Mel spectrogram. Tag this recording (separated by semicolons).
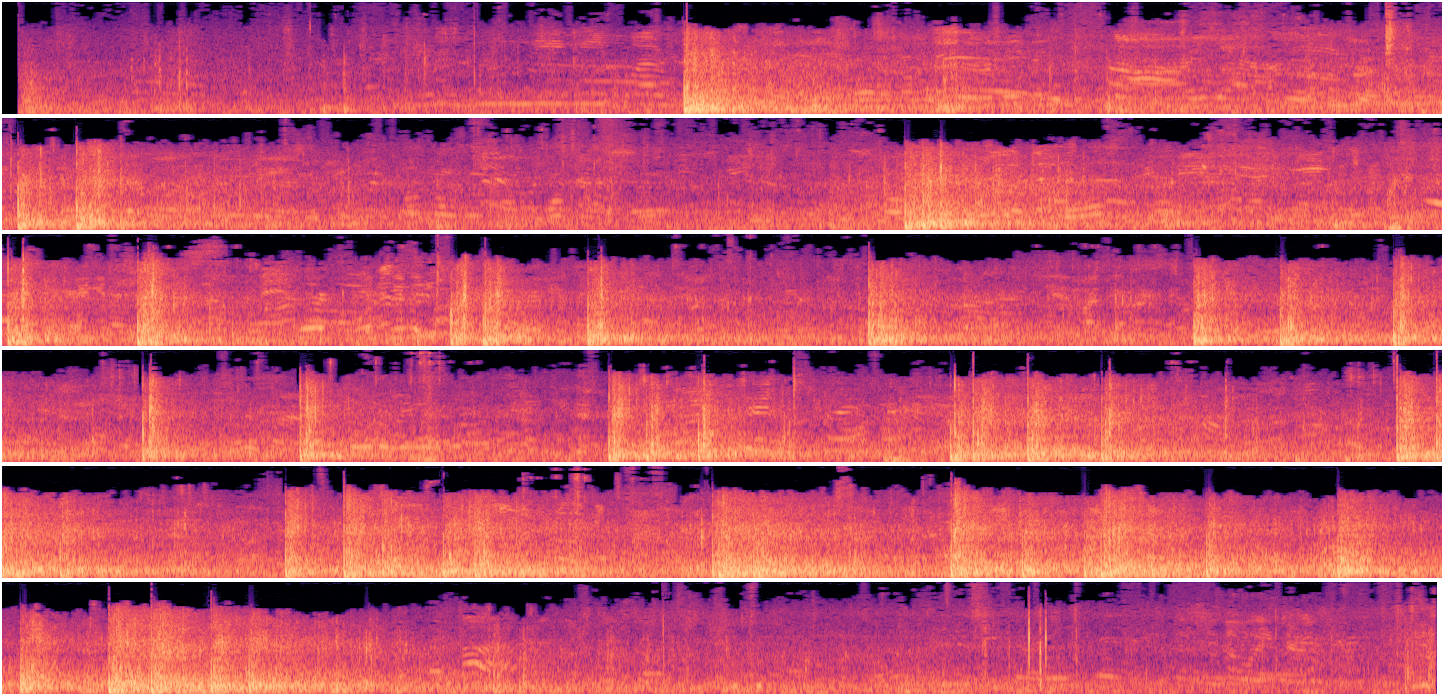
city; fireworks; loud; bang; pyrotechnics; walking; crowd; field-recording; gunshots; explosions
